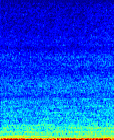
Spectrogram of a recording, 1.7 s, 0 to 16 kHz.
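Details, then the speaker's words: 2002 Nissan Maxima after accelerator pedal assembly replacement for P0221 code: steady deep drone pulling uphill under load to 6,000 rpm, smooth with no hesitation, no check engine codes; fixed. "yeah pulls right up six grand no problem it's running good all right I think we're fixed cool"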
